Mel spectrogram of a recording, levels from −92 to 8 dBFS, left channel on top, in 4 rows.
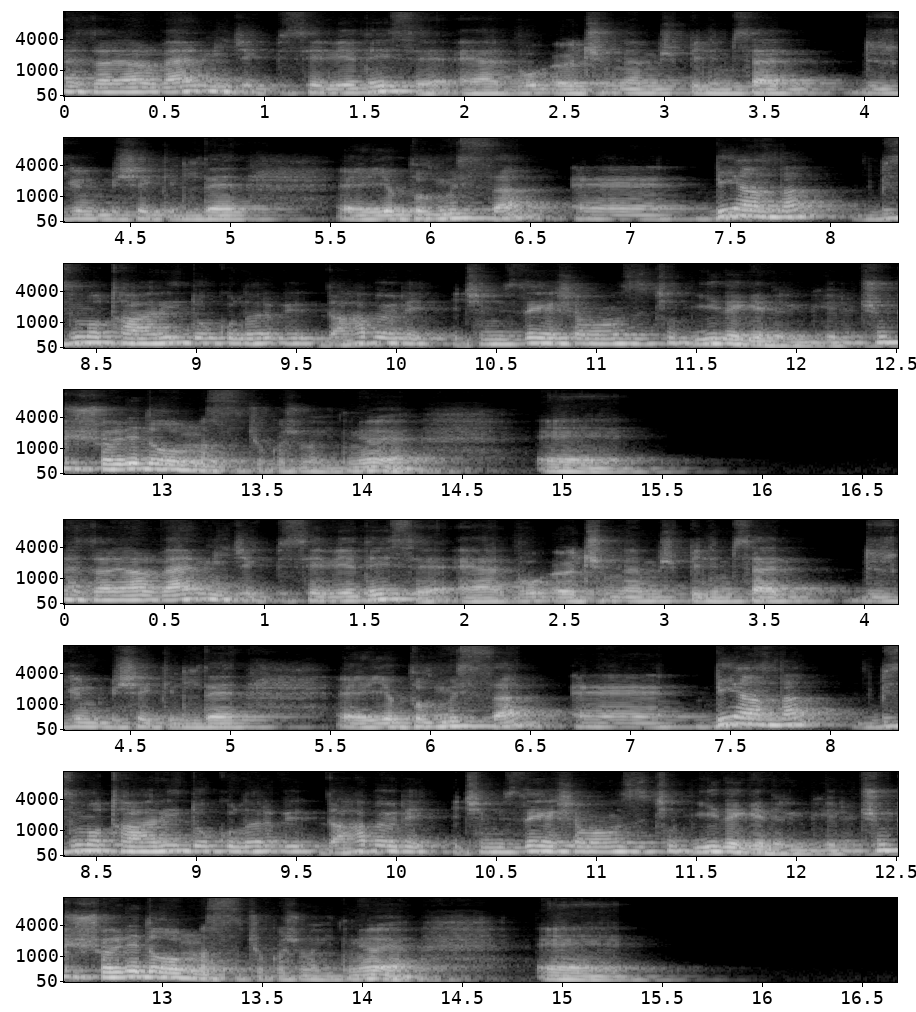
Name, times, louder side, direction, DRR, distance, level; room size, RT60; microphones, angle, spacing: voice 1, 0.0-5.1 5.5-15.3, equal, 20° right, 5 dB, 1.2 m, -20 dB
8.7 x 5.6 x 6.0 m, 0.64 s
head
